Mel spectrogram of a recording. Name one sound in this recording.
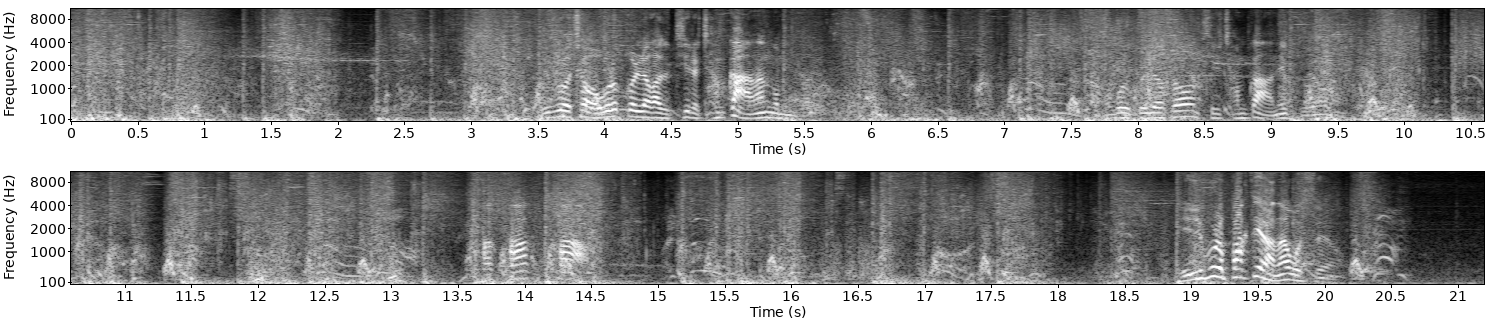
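Game combat sounds of blades clashing and magic blasts ring out.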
